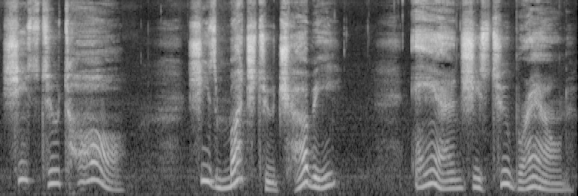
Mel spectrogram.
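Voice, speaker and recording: A woman voicing a disapproving child gossiping in a hushed manner in a storybook. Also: lowish voice, very animated, drawn-out words, husky, heavily acted. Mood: snide. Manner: hushed, judging. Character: whispering, disapproving child at an audition.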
